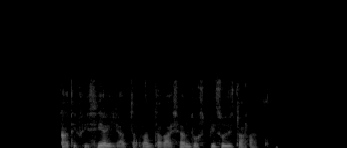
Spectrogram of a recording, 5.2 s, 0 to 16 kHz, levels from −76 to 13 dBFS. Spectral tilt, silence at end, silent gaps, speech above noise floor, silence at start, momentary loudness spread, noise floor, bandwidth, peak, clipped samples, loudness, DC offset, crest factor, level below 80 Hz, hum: -5.5 dB/octave; 1.05 s; none; over 48 dB; 0.9 s; 9 LU; under -90 dBFS; 7.6 kHz; -24 dBFS; under 0.1%; -43 LUFS; under 0.1%; 20 dB; -80 dBFS; none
